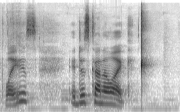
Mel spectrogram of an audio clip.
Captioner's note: snaps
